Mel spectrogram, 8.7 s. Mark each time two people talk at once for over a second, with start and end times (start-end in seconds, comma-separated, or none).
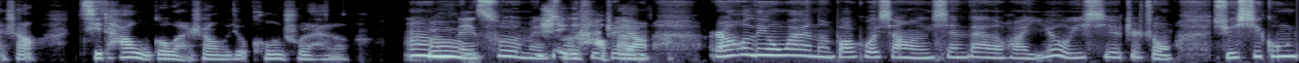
2.9-4.3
